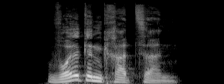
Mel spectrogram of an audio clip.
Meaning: dative plural of Wolkenkratzer
- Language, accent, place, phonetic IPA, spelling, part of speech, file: German, Germany, Berlin, [ˈvɔlkn̩ˌkʁat͡sɐn], Wolkenkratzern, noun, De-Wolkenkratzern.ogg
